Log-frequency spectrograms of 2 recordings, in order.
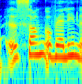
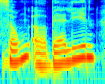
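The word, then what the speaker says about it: Sống ở Berlin: Song O Berlin ist ein Wortspiel, das kann man auch so aussprechen, dann heißt es sowas wie ein Lied für Berlin oder ein Lied in Berlin, aber richtig heißt es Song Berlin, was bedeutet in Berlin leben.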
